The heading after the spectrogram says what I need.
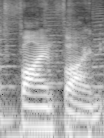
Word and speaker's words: Fifine: The only talking point they gave me was, hey, our company's pronounced Fifine, even if it's spelled like this, Fifine.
